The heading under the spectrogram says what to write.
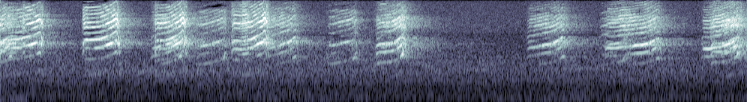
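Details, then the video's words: Black-billed Magpies calling out: a rapid run of coarse, grating 'chak' notes, roughly two per second, loud and rasping, with brief pauses between groups and faint low rumble underneath. "Black-billed Magpies Calling Out"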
